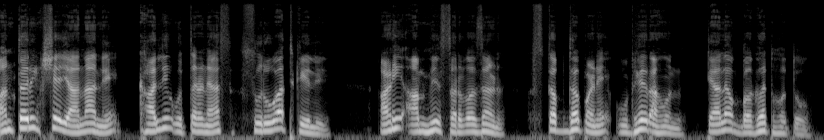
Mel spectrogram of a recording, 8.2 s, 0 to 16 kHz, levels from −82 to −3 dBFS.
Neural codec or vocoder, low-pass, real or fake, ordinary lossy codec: codec, 32 kHz, 1.9 kbps, SNAC; 14.4 kHz; fake; none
